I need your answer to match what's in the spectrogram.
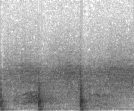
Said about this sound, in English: Holy. What was that? What, there's someone in that deck. Yeah, someone knocked back. Someone knocked back.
